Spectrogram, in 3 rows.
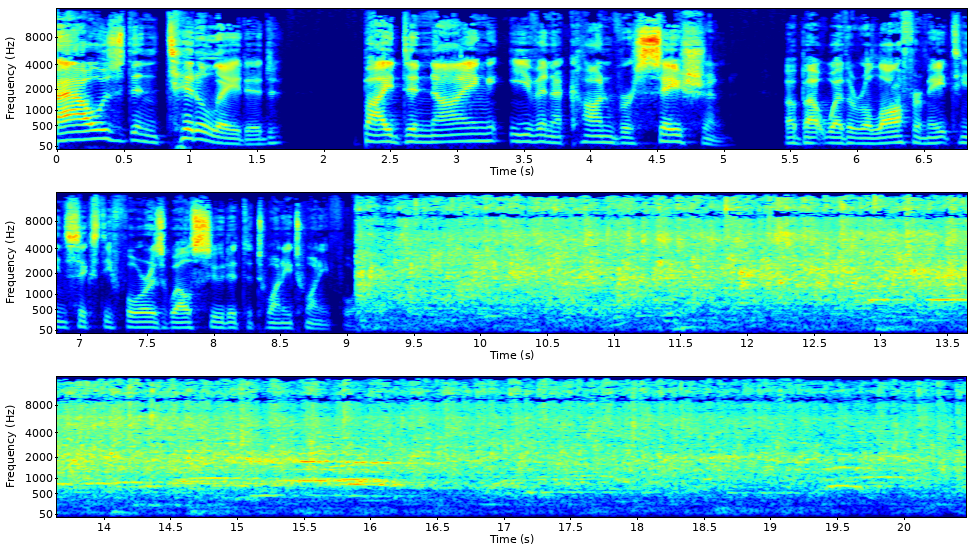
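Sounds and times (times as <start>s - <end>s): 
speech: 0.0s - 9.7s
crowd cheering and applauding: 9.1s - 20.4s.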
